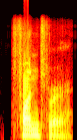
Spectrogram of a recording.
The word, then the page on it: funfair: American English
